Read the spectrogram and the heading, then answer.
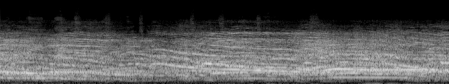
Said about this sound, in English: You hear all the angry people over there? Jesus, there's a lot of people there.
